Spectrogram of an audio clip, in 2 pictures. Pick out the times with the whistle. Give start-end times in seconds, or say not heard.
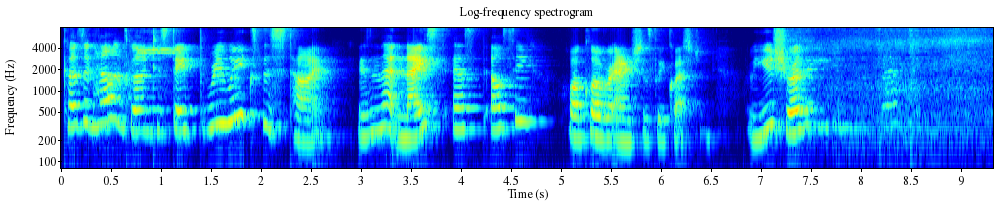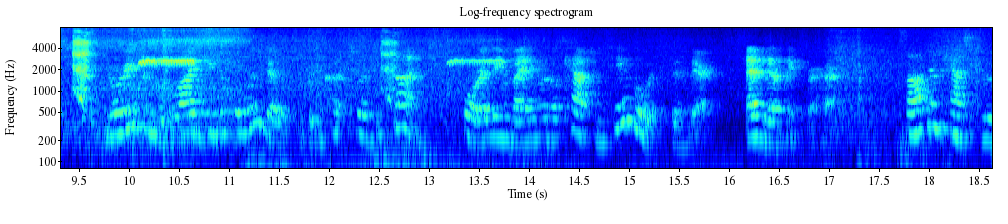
0.5-1.2, 9.4-10.7, 12.5-13.8.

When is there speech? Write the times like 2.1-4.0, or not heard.
0.0-8.6, 9.8-17.1, 17.7-18.5.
